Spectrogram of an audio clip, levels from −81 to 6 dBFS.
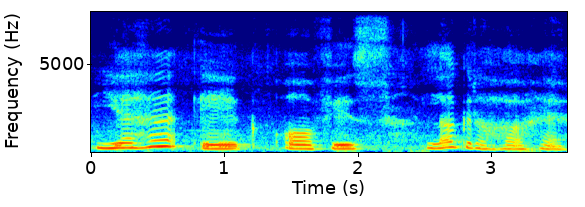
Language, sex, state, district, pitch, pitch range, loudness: Hindi, female, Punjab, Fazilka, 225 Hz, 205-270 Hz, -15 LUFS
